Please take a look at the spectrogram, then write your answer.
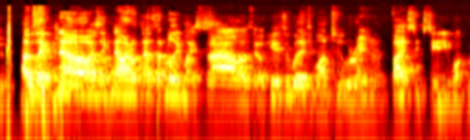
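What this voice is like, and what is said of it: Usual voice. Nothing is said of it.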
